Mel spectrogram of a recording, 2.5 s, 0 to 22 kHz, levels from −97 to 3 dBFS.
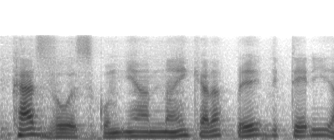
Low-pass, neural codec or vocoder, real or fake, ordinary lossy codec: none; codec, 16 kHz, 0.5 kbps, FunCodec, trained on Chinese and English, 25 frames a second; fake; none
